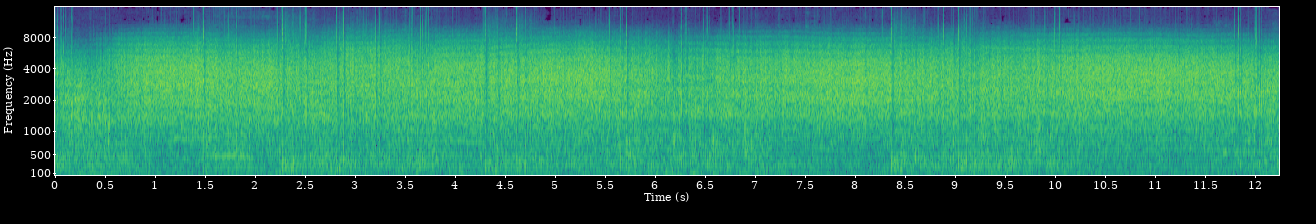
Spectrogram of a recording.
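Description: Fireworks display bursting and crackling without a break, a dense loud crackle over a low rumble.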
